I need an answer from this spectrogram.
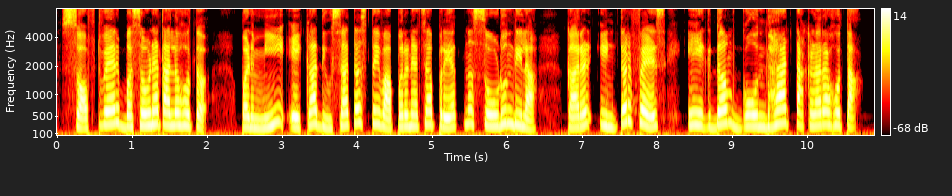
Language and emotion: Marathi, disgusted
